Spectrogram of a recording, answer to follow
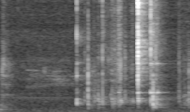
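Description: Metal carabiner clicking and clinking against a steel eyelet bolt as it is clipped on: a string of light clicks in the second half, the loudest near the end.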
